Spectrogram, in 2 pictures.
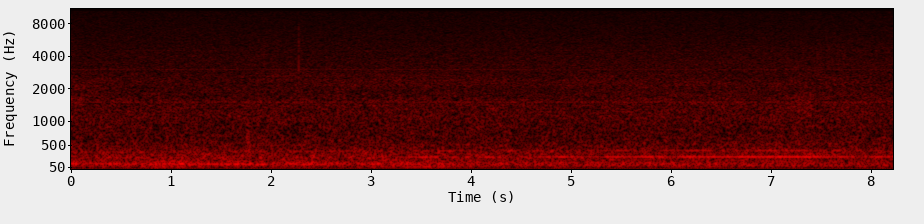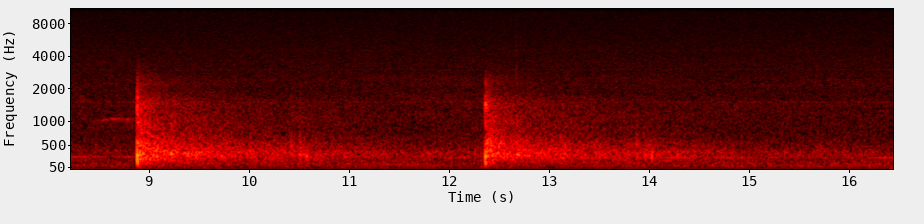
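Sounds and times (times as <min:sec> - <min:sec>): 
quiet steady outdoor hiss: 0:00.0 - 0:16.4
rumbling echo of fireworks: 0:08.9 - 0:15.5
small fireworks display bangs in a nearby town: 0:08.9 - 0:16.4.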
